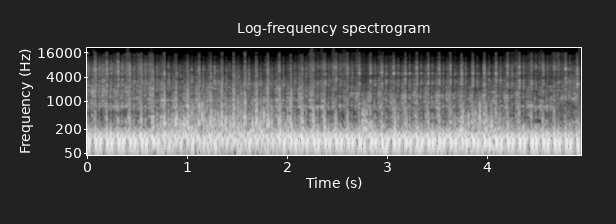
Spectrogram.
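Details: 1982 Honda CX500 Custom, 12,000 miles, first start in over 10 years after about $125–150 of parts, cold Minnesota day: deep, even twin exhaust pulses at steady pace, no misses. Normal running.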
